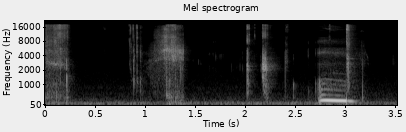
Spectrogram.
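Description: Wet licking and smacking of a tongue working over a large candy, a few short moist bursts spread across the moment, moderately loud with nothing else around them.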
